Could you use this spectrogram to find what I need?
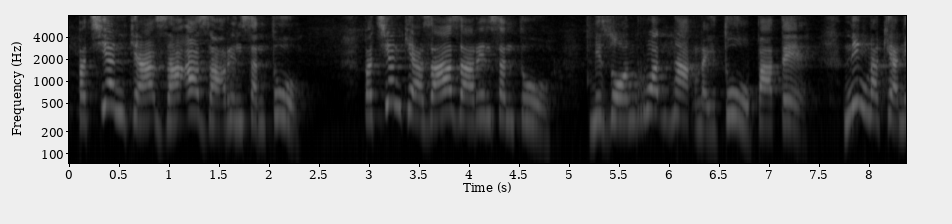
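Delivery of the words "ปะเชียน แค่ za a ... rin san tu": slow emphatic repeat. Shown as a demonstration. Repeating a key phrase slowly.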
